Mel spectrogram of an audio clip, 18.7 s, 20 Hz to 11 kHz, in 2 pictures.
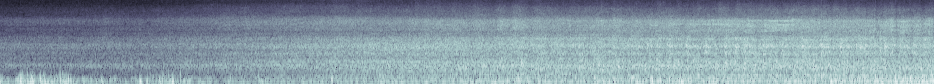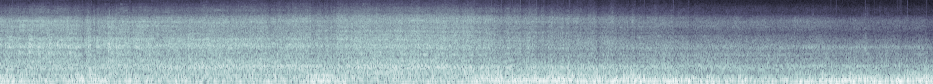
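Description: Freight train of tank wagons hauled by a Renfe class 253 electric locomotive passing close by. The sound grows over the first few seconds as the locomotive arrives, then holds steady and loud as the wagons roll past, their wheels running over the rails.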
